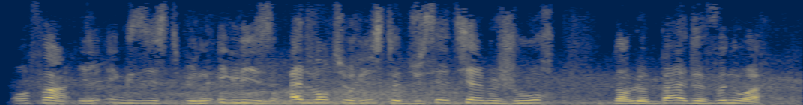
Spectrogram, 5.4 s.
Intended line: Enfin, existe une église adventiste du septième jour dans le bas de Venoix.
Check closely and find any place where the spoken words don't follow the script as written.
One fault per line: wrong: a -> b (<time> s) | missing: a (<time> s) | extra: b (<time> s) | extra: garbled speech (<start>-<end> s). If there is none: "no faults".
extra: il (0.5 s)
